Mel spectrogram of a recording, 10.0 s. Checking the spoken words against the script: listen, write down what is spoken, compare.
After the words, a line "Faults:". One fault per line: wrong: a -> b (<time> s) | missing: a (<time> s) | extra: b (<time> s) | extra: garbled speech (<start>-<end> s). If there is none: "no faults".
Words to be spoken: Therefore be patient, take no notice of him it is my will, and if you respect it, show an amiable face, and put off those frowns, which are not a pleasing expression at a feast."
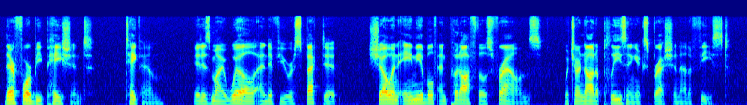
Therefore be patient, take him it is my will, and if you respect it, show an amiable and put off those frowns, which are not a pleasing expression at a feast."
Faults:
missing: no notice of (1.9 s)
missing: face (5.8 s)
